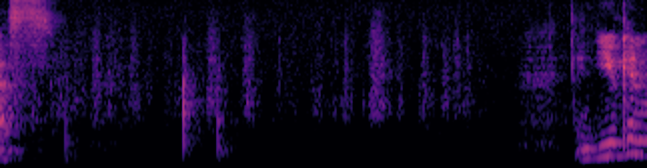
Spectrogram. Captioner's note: paintbrush scratching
